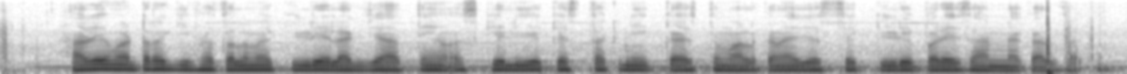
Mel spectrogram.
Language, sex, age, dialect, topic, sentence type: Hindi, male, 25-30, Awadhi Bundeli, agriculture, question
